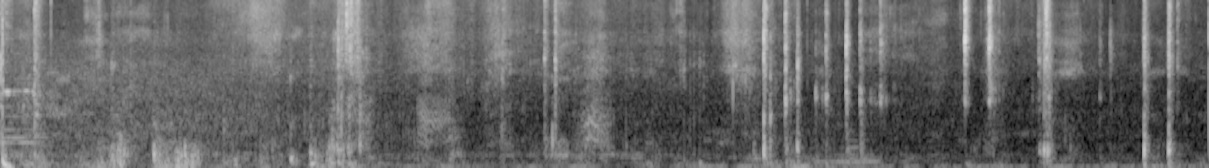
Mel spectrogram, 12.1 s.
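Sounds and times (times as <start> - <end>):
seat belt buckle clicks and rattles: 7.6 - 9.0.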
